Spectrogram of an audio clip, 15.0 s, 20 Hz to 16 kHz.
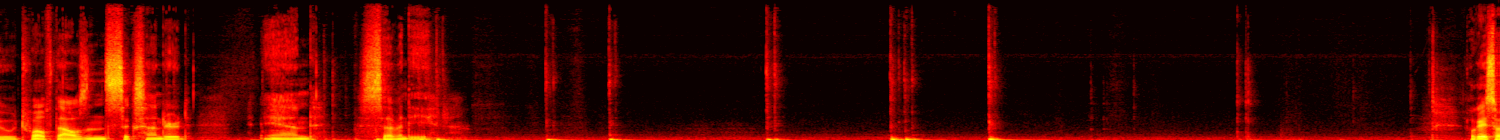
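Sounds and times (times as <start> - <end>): keyboard and mouse clicks: 12.4 - 12.6.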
